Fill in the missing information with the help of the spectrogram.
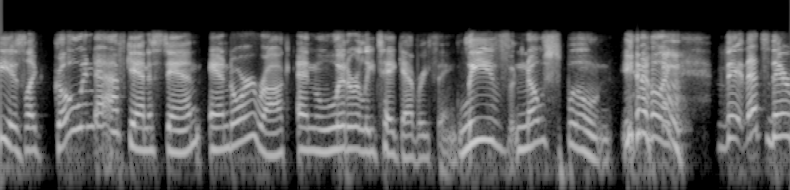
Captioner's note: laugh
